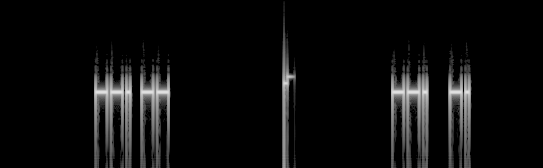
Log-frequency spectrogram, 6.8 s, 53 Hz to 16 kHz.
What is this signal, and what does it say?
Morse code, heard as a keyed tone, about 25 wpm, spaced as for 21 wpm, 700 Hz. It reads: GM GN
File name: Top 90 QSO Elements - 2x Character Spacing - 25wpm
